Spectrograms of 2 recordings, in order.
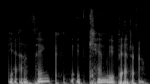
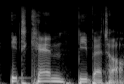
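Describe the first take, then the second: First: Said in the usual way. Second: "can" lifted high and firm; stress on can. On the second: Real, not acted. Producer convincing himself the track can improve, "can" stressed. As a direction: push "can" up, sure of it.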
